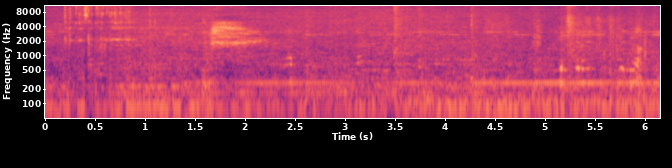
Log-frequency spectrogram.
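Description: A steady low mechanical hum runs throughout, with a few brief faint knocks and rustles on top.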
